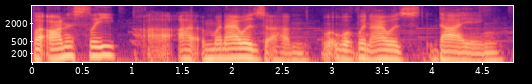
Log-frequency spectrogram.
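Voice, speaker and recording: A woman voicing a nervous, excitable, friendly young male cat in an in-character fan Q&A, halting and then bursting with excitement. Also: rumbling low, faint music behind. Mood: emotional, hesitant.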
